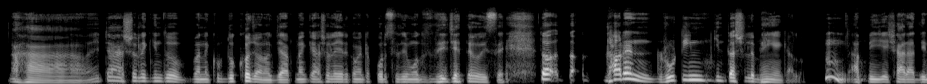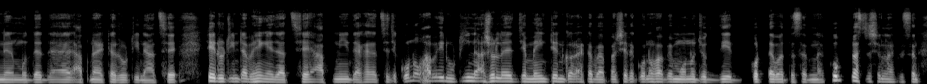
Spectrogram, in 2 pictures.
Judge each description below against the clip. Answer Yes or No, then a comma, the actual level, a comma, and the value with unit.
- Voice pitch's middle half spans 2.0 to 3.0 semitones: No, average, 3.9 semitones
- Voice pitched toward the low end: Yes, low, 125 Hz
